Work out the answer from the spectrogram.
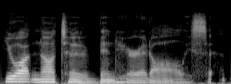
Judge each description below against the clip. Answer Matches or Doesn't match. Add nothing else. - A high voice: Doesn't match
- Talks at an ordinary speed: Doesn't match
